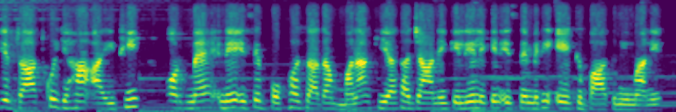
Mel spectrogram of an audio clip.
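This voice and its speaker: A woman's voice: lowish voice, fairly even intonation, normal speed, faint music behind, close to an everyday voice. A woman voicing a scared, worried young woman in a spoken horror story, talking anxiously to her friend.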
